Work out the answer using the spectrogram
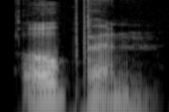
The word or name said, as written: open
